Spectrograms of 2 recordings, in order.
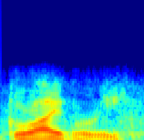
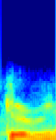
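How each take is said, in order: First: "grivery" opening on GR plus a long i; rejected pronunciation. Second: "gerbery" with GER as one r-coloured syllable; stated pronunciation. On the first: Knife reviewer showing the mistaken name of the handle material, "grivery" with a GRY opening. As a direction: say "grivery" like GRY-vuh-ree. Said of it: "not grivery". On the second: Knife reviewer correcting how the handle material is said, "gerbery" with a GUR opening. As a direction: say "gerbery" like GUR-vuh-ree, no long i. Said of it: "Yes, it's pronounced gerbery". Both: Shown as a demonstration.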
